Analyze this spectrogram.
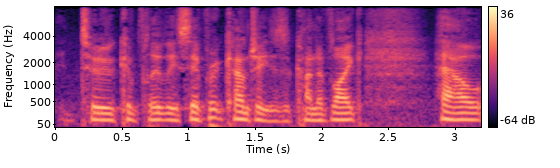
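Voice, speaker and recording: On a very clean recording with a silent background, a man speaks with a New Zealand accent at medium pitch. His pace is fairly quick and his intonation fairly even. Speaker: radio show host. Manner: jokey, self-amused.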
